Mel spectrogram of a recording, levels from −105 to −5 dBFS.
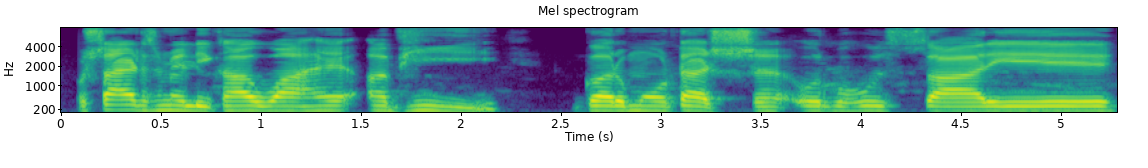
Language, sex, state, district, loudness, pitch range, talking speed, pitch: Hindi, male, Uttar Pradesh, Jalaun, -16 LUFS, 150-160 Hz, 135 wpm, 155 Hz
